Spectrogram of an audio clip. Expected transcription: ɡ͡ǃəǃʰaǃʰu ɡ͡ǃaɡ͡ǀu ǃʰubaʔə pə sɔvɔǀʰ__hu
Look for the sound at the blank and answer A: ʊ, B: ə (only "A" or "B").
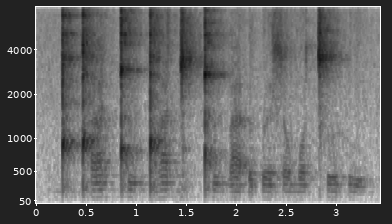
A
